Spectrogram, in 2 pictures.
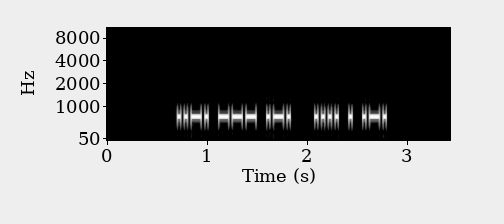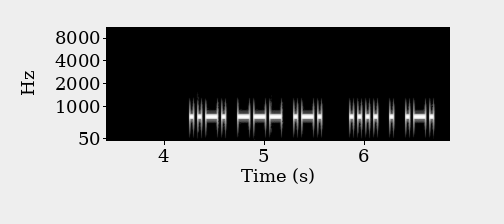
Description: Morse code, heard as a keyed tone, about 35 wpm, 700 Hz. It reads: FOR HER FOR HER
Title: Speed-Racing - Sets of 2 Words 30wpm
